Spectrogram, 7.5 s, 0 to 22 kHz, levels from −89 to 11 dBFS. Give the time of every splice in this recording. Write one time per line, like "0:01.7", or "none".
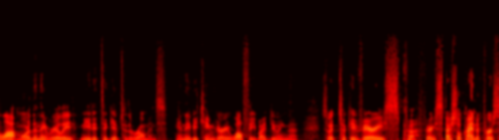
none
